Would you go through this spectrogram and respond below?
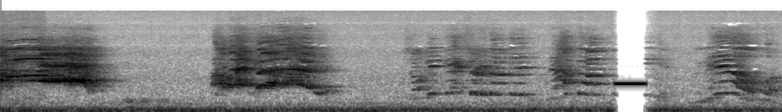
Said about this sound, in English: So she screamed. Like a blood curdling scream.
